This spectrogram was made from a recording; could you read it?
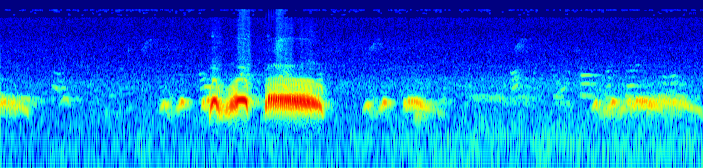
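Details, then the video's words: Spotted doves, male and female, cooing in a lure meant to draw wild birds: one loud phrase of a quick two-part note and a long rough coo, framed by faint soft murmurs. "chim cu gáy kích bổi thúc gù/ chim cu gáy mồi bài bản [ thúc gù. gáy gọi ]"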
